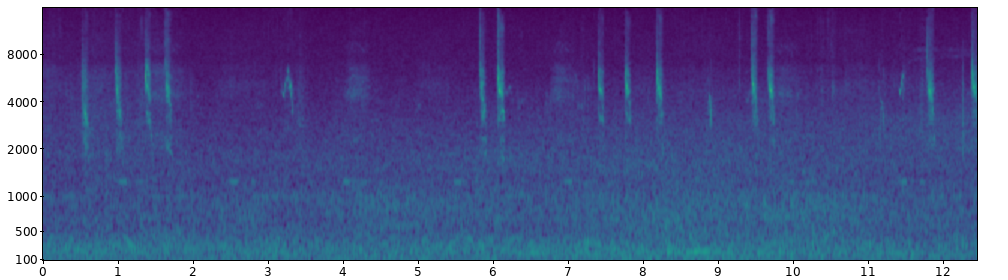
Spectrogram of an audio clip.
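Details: Sparrows at a Tenmangu shrine in Japan, February 2020: scattered high, sharp chirps, single and in quick pairs, come at irregular intervals over a steady low rumble of background noise.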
